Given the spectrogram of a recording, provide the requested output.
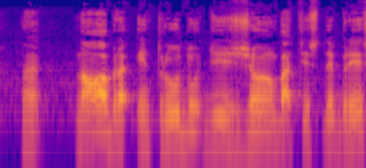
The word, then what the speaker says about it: Jean: na obra entrudo de João Batista debr se escreve Jean mas se lê João de João Batista de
